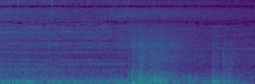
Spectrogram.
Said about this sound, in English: Then it happened. A flash of light obscured the area as a bolt of lightning struck down, zigzagging its way towards the docks. Towards James.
